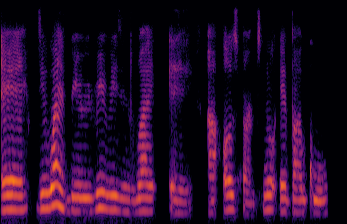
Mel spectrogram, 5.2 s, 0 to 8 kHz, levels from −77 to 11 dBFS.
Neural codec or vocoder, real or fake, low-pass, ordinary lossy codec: codec, 16 kHz, 2 kbps, FreqCodec, smaller model; fake; 7.2 kHz; Opus, 24 kbps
